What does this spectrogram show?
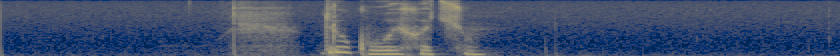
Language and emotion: Russian, sad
